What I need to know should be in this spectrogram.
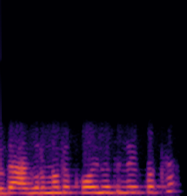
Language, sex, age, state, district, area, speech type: Odia, female, 30-45, Odisha, Kandhamal, rural, conversation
